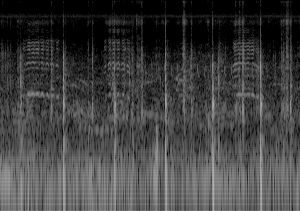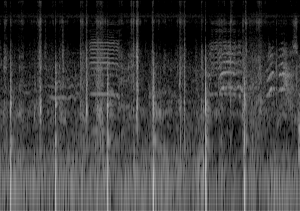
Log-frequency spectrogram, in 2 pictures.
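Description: Rubber basketball bouncing on a concrete road as it is dribbled, a sharp bounce about two to three times a second.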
